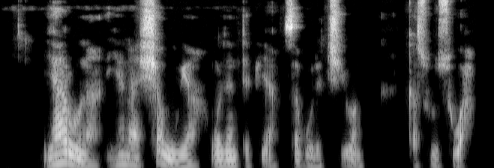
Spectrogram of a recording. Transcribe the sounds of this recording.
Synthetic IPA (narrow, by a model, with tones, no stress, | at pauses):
jaː˦ɽoː˨naː˨jɐ˦naː˨ʃɐ˦˨ŋwʊ˦jaː˦wɐ˦d͡ʒɛ˦ntɐ˨ɸɪ˦ja̰ː˨sɐ˦boː˨da˨t͡ʃiː˦wɔ˨ŋ | kʰɐ˨suː˦sʊ˦wa̰ː˦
